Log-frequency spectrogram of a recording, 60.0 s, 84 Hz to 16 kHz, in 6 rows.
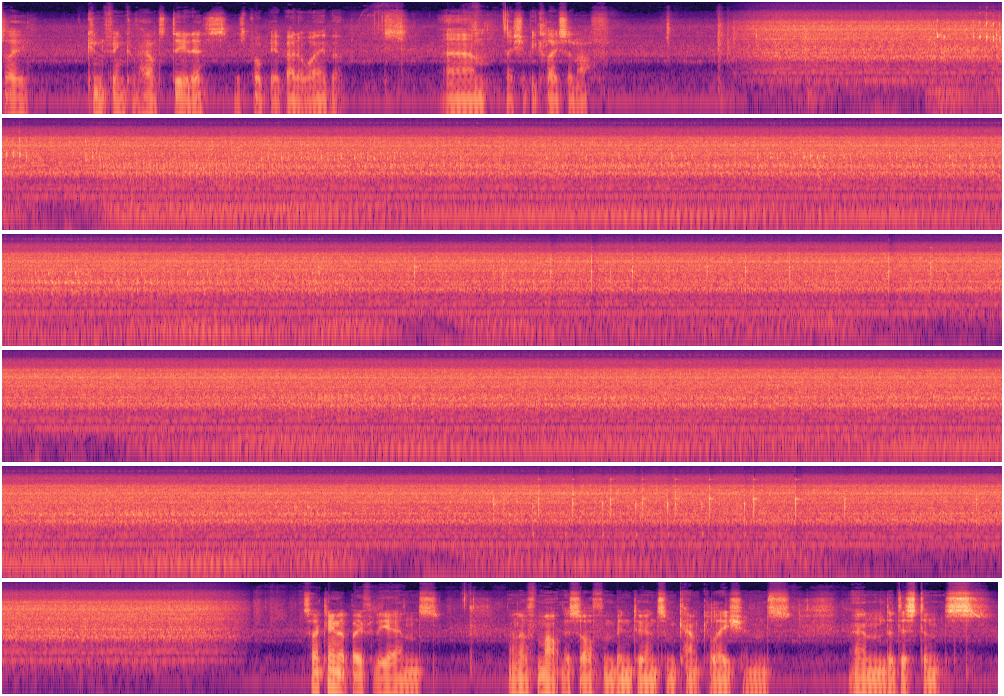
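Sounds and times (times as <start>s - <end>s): milling machine cutting metal: 7.2s - 52.5s.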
